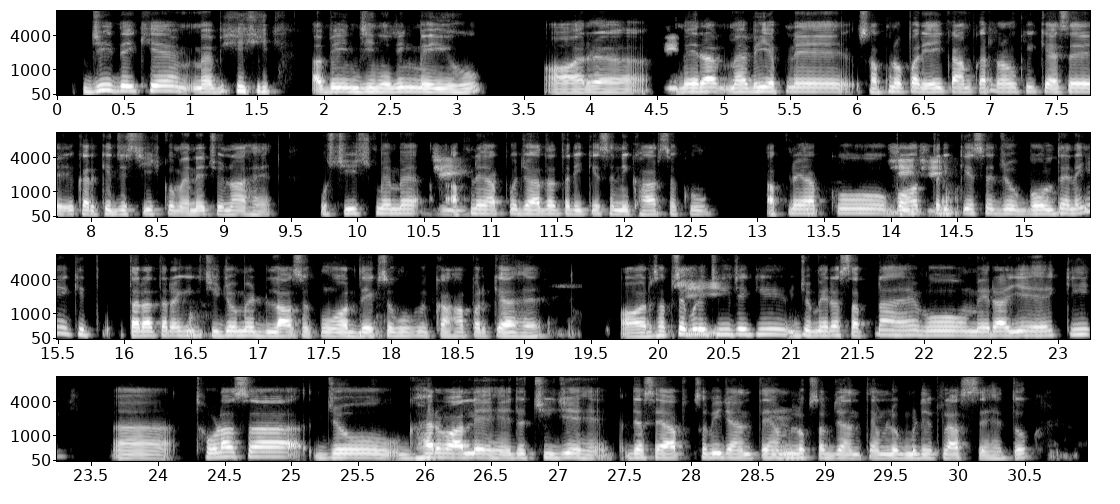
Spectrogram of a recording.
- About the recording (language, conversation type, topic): Hindi, unstructured, तुम्हारे भविष्य के सपने क्या हैं?
- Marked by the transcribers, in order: laughing while speaking: "भी"; tapping; distorted speech; other background noise; in English: "मिडिल क्लास"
